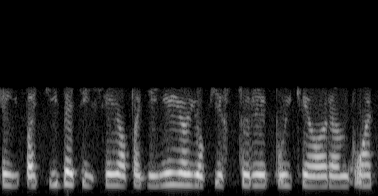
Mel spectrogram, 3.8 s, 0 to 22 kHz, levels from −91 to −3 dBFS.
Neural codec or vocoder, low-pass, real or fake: none; 3.6 kHz; real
